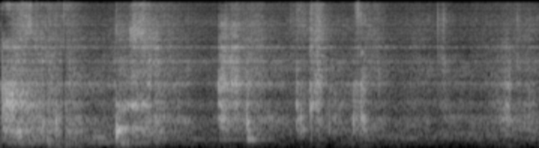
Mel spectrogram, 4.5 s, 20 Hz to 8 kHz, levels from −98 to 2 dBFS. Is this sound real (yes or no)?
no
